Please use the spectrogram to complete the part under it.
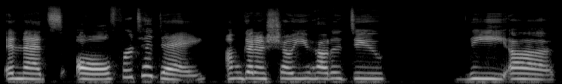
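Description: A woman teacher giving a recorded lesson, speaking deliberately and stressing key words. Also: high voice, steady tone. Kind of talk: recorded classroom lecture.

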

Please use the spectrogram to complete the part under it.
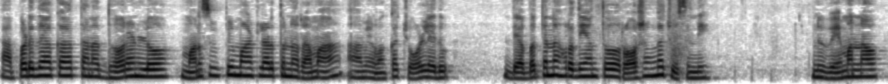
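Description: A woman reading a novel aloud, narrating and speaking every character's lines herself with little change of voice. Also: mid-range voice. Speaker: storyteller. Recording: dull lo-fi recording.

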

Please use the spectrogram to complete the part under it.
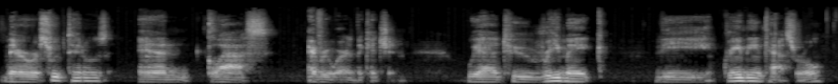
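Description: A man's voice: sits low, unhurried, slightly rough. A young man casually telling a holiday story on his vlog, rambling with lots of fillers, recorded on a new desk microphone. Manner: relaxed, rambling, filler-heavy. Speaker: YouTuber.

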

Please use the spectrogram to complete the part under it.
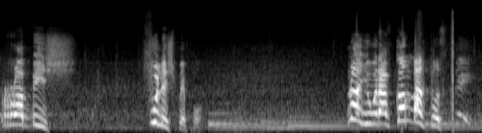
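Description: Pompous, hot-tempered palace guard. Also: male voice, extremely high pitch, very animated, measured pace, soft background music, exaggerated voice. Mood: angry scornful. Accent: Nigerian. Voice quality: loud, scornful and pompous.

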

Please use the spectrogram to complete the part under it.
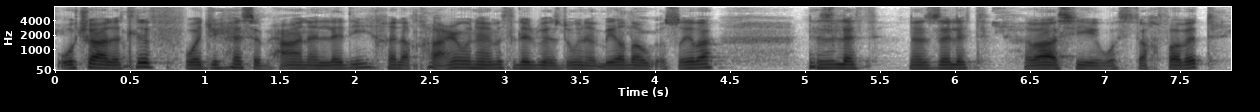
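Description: Brief: stern sheikh, thirties, fast commanding delivery, read by the narrator. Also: male voice, mid-range voice, steady tone, close to an everyday voice. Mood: curious.

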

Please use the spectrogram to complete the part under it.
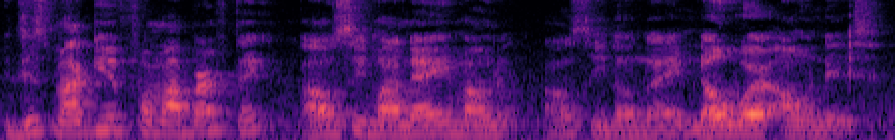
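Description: A man voices pets for comedy in a goofy, exaggerated style, with a slangy drawl and wildly swinging pitch. He talks a little fast, with a faint hiss or hum in the recording. The voiceover is mixed with music.

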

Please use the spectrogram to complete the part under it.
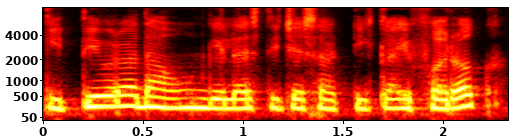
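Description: A woman reading the part of a spiteful, sharp-tongued young woman who sneers. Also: fairly high pitch, fairly even intonation, brisk, husky. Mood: scornful.

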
